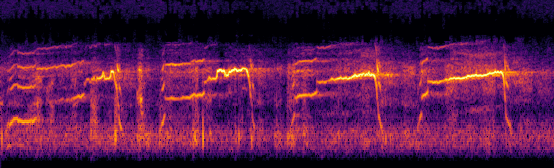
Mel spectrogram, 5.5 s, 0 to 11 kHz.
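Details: Nest of white-tailed eagles in Latvia, 26 July 2018, during a prey delivery: four or five long, rasping whistles climbing gently in pitch, every one ending with a quick falling drop.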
